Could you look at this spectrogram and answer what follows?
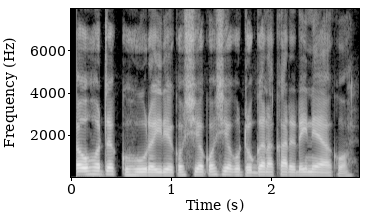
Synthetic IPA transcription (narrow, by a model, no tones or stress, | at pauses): aoɦɔtɛkoɦoɾaiɾekɔɕiakwaʃjaɣotoɡanakaɾɛdainɛjakwa̰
